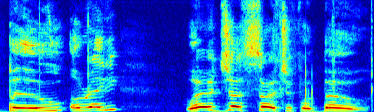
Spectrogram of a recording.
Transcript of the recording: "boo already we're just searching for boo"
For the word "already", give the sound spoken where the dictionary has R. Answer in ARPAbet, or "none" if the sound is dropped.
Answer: R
